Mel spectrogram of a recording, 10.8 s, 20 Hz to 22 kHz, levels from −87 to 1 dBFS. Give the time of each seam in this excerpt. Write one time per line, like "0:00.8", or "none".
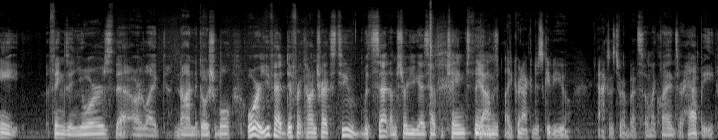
0:07.5
0:09.5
